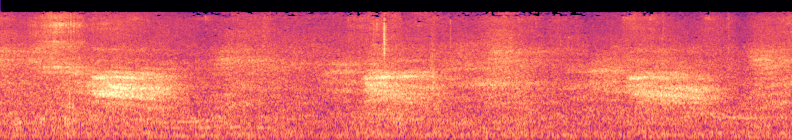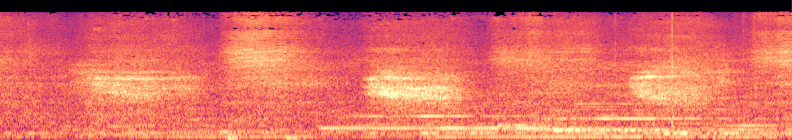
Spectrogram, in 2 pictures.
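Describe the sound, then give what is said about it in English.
Slow, deep breaths repeat steadily, roughly every two seconds, each a soft airy rush in and out, moderately loud, during a guided movement and breathing exercise, with faint tonal sounds in the background toward the end. “Close your eyes when you've got it. Simple movements. And focus more on your breathing.”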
